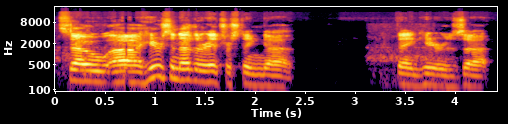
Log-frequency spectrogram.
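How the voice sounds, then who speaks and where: A man's voice: fairly high pitch, unhurried, a bit bright, low-quality recording. A man in his fifties hosting a casual sports talk show, rambling, opinionated and full of profanity. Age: 50s. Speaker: host.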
